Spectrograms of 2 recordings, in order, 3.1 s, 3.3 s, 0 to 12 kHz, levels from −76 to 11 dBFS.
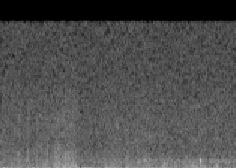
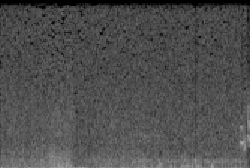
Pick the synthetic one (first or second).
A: first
